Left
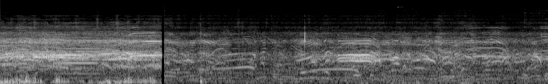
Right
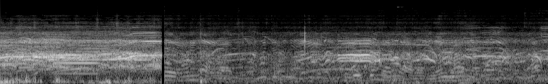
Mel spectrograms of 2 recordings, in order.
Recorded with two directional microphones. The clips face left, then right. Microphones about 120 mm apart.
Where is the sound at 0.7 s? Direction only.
35° right (ahead or behind).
